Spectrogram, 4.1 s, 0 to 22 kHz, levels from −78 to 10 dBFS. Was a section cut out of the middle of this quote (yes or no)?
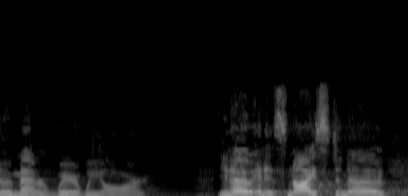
yes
